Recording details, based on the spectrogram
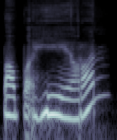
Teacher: ron di ujung karena waqaf atau berhenti berubah menjadi ro dan dibaca panjang 2 harokat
